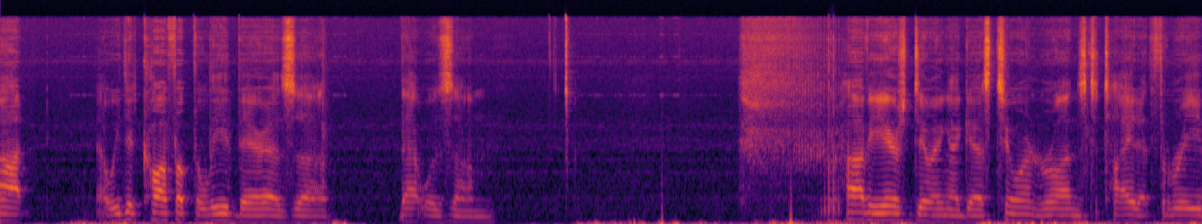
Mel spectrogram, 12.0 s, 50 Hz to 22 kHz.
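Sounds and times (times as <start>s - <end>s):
breathy hiss: 7.4s - 8.4s.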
